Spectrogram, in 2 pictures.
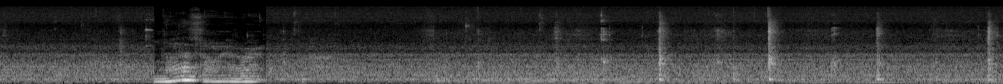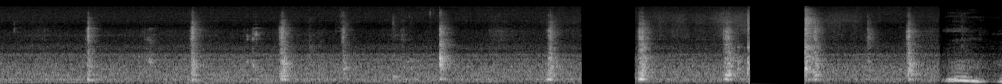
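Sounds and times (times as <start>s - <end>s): low room hum: 0.0s - 15.8s
person chewing with wet mouth smacks: 4.3s - 14.6s, 15.5s - 15.7s.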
